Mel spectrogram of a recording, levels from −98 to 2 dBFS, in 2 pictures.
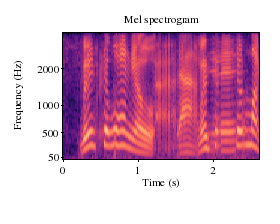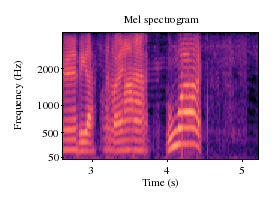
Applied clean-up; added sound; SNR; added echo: neural separator model SepFormer WHAM!.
